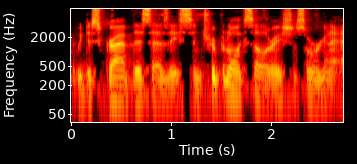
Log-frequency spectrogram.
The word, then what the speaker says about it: centripetal: It's important to recognize that this is pronounced centripetal, P-E-T-A-L, and not centrifugal, F-U-G-A-L, which means center fleeing, and is not a thing.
